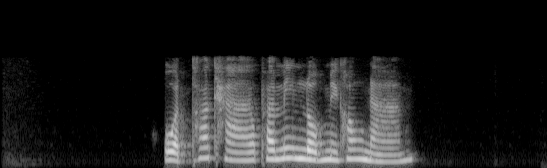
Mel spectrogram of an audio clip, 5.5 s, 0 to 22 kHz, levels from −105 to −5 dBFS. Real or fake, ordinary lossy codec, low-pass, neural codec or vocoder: fake; none; 5.4 kHz; codec, 24 kHz, 0.9 kbps, WavTokenizer, medium speech release version 1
